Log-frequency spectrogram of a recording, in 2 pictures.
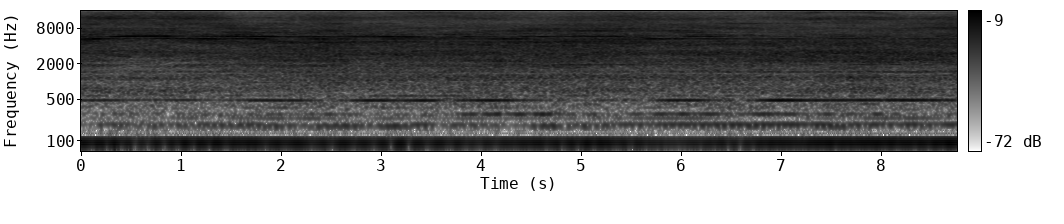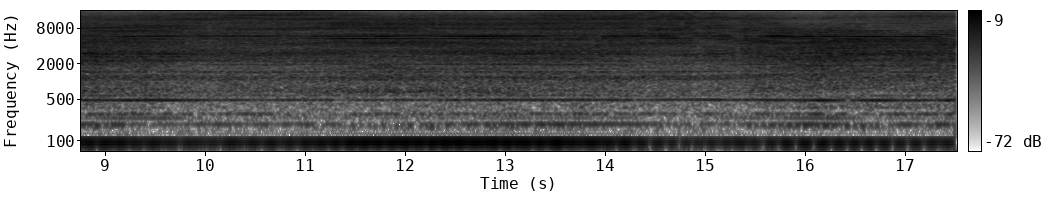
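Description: Electric polishers whir steadily against a car's paint.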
